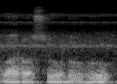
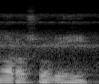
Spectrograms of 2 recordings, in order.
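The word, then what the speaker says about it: وَرَسُولُهُ: kaum musyrikin dan rasul-nya ia salah membacanya seharusnya warosulahu bukan warosulih sehingga maknanya pun jadi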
